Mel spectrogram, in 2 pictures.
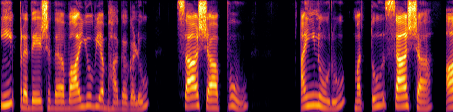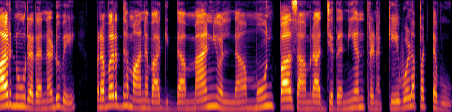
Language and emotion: Kannada, neutral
